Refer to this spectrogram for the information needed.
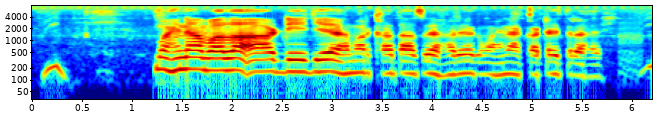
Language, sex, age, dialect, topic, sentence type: Maithili, male, 25-30, Bajjika, banking, question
